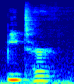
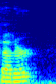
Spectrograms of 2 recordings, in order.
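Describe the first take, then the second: First: The word is said in an Australian accent. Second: The word is said in a non-Australian accent. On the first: It imitates how someone else said it. "She's Australian, so she kept saying better" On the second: It is the speaker's own usual way of saying it. "which is how I would pronounce that word"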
